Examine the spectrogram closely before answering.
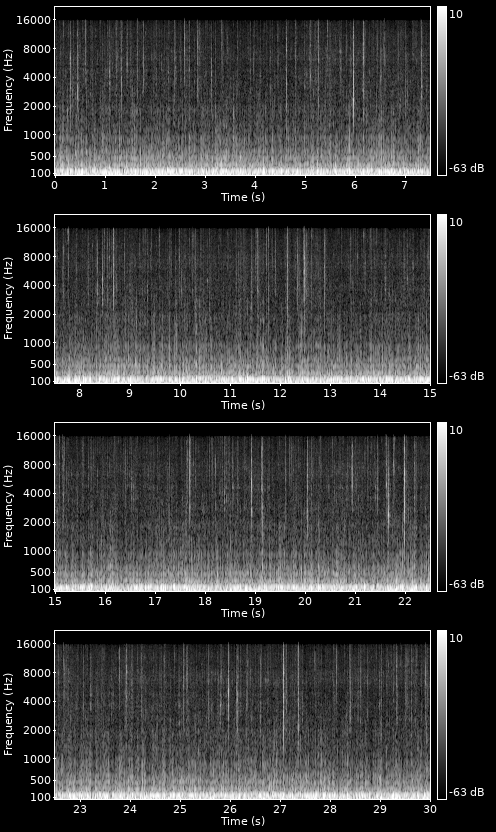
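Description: Wood fire burning in a boiler firebox: a steady low rumble with scattered sharp crackles and pops.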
